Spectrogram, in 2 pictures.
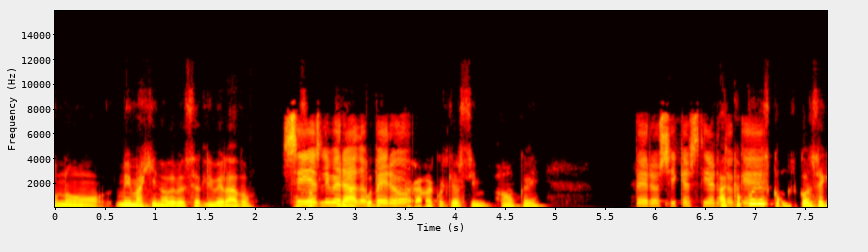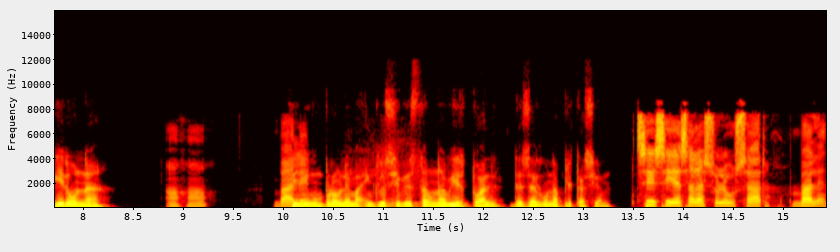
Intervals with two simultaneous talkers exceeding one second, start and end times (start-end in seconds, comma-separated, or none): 2.2-3.6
